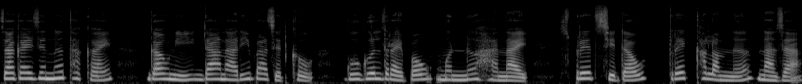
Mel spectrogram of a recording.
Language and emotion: Bodo, neutral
